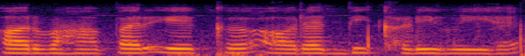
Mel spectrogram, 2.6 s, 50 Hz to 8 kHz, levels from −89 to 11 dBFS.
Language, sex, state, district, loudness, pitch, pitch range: Hindi, female, Karnataka, Koppal, -18 LUFS, 210 Hz, 205-220 Hz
